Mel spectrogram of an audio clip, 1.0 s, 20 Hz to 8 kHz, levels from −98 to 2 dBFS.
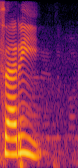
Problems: background conversations at intervals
